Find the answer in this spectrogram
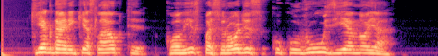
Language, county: Lithuanian, Kaunas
